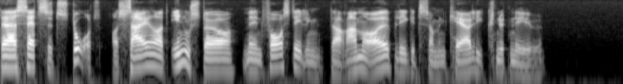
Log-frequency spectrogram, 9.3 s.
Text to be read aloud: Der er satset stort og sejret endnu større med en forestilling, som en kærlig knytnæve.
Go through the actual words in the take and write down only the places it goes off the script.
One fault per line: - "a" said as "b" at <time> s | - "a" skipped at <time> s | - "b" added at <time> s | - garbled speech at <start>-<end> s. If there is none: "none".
- "der rammer øjeblikket" added at 5.0 s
